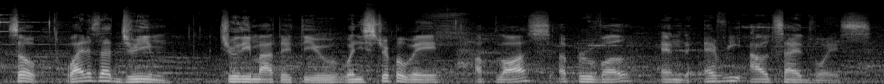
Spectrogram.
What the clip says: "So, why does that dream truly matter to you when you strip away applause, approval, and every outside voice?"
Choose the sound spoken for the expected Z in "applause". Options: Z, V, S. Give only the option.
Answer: S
